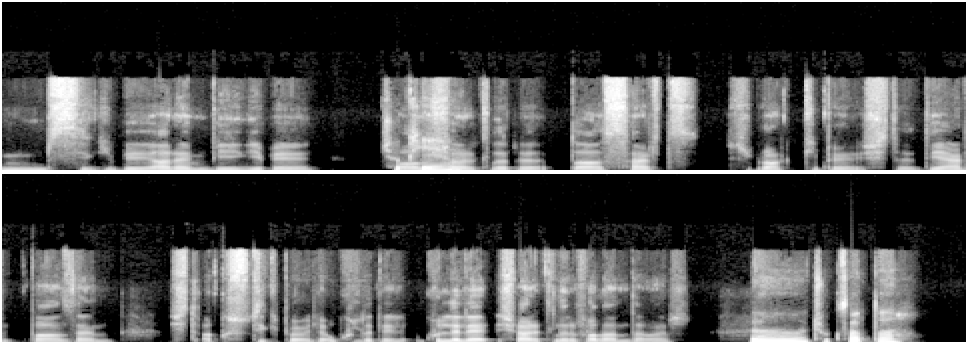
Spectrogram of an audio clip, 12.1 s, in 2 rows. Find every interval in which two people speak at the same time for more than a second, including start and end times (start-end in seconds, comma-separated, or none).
none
